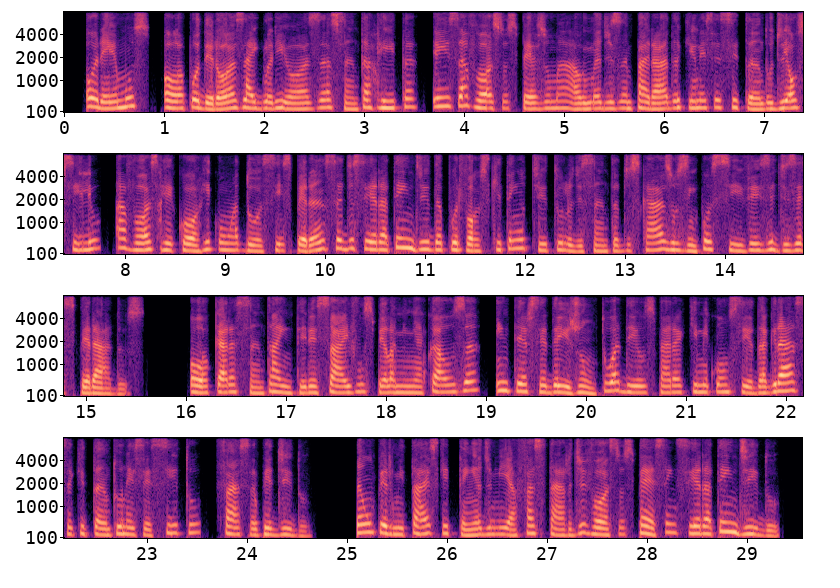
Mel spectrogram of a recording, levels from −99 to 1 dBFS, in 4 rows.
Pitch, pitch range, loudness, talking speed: 200 Hz, 180-220 Hz, -18 LUFS, 155 wpm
